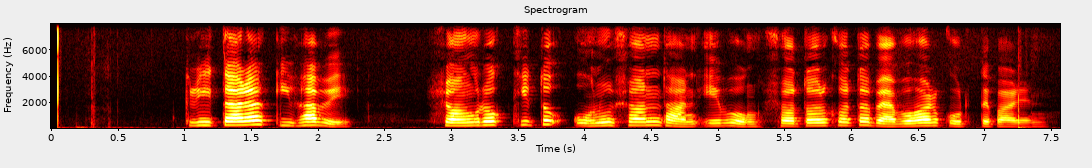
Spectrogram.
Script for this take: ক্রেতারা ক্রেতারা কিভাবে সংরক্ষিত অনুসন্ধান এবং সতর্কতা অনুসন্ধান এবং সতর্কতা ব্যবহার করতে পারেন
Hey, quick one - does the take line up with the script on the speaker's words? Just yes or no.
no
